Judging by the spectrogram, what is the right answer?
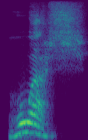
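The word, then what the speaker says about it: רוח: antigo testamento o responde é uma palavra Hebraica é que se pronuncia Rua então ruach é o fôlego de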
